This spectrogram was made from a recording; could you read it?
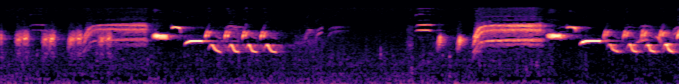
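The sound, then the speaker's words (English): A Bewick's wren, among cacti and wildflowers after rain, gives a harsh buzzy call, then bursts into a quick run of clear, trilled song phrases; the sequence repeats twice, fairly loud, with no voices. “A Buick's wren buzzes, then breaks into exuberant song.”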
